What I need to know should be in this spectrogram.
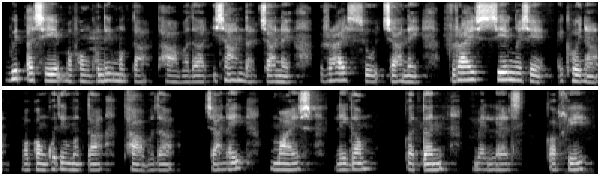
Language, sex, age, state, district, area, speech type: Manipuri, female, 18-30, Manipur, Tengnoupal, rural, spontaneous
